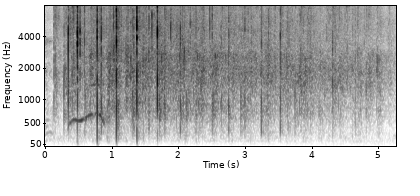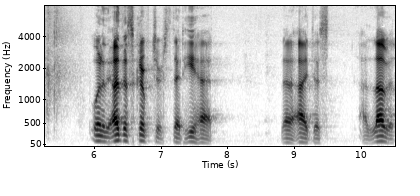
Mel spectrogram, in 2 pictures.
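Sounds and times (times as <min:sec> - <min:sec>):
audience clapping: 0:00.0 - 0:05.8
speech: 0:06.0 - 0:07.9, 0:08.8 - 0:10.5.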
